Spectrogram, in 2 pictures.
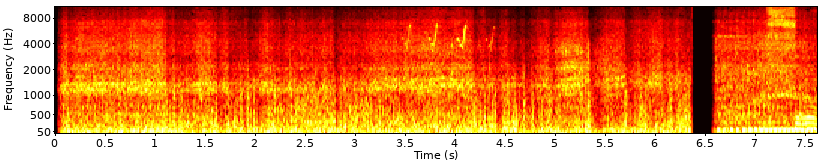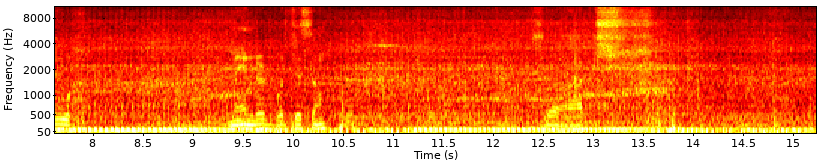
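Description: Road vehicle on the move: steady engine hum with heavy road and wind noise, briefly cut off about six seconds in.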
